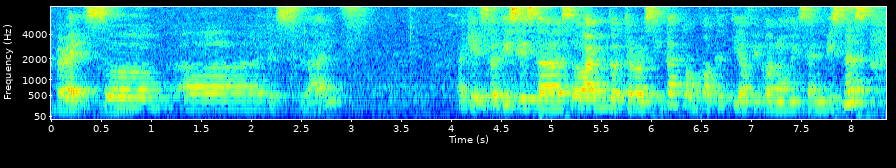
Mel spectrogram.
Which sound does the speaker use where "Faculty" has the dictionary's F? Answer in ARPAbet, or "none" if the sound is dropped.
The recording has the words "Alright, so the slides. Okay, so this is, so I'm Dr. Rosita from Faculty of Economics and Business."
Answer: P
